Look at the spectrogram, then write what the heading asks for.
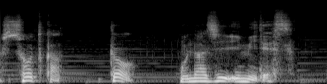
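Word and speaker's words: ショートカット: 単語は英語のショートカット同じ意味です。日本語の場合はアクセントはないけど最後のトーンが低いかな。ショートカットみたいな感じ。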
